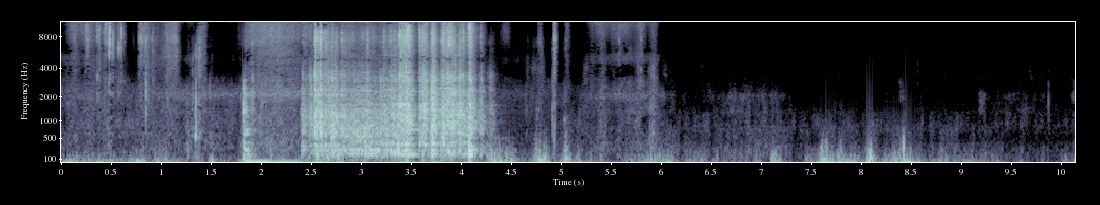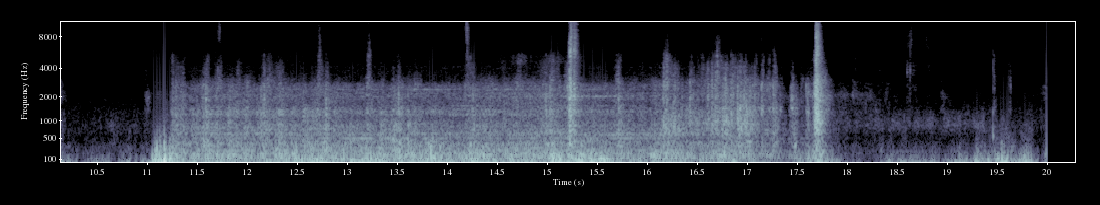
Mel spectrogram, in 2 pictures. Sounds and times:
Sliding door: 1.8s - 4.3s, 11.2s - 17.9s.

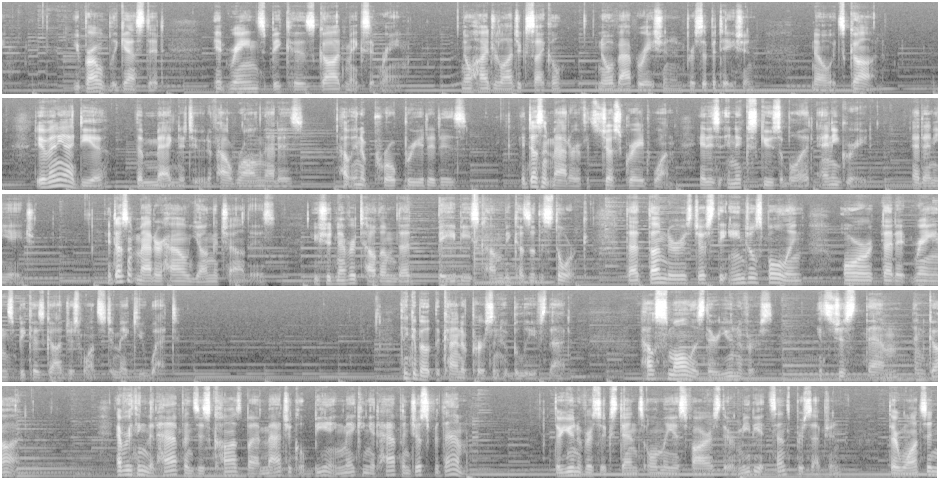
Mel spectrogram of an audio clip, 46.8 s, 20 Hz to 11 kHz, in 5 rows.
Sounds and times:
Music: 0.0s - 46.7s
Speech: 0.7s - 8.8s, 9.6s - 29.9s, 31.8s - 33.8s, 34.4s - 37.8s, 38.4s - 42.2s, 42.9s - 46.7s.

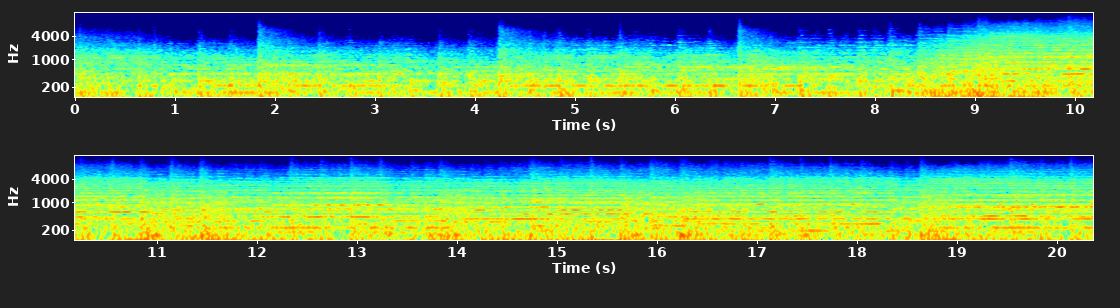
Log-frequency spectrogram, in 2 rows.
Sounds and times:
Music: 0.0s - 20.3s.

